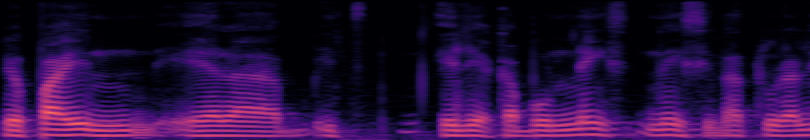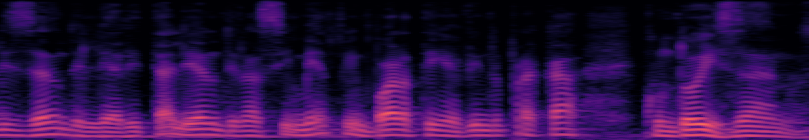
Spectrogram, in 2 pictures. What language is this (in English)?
Portuguese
